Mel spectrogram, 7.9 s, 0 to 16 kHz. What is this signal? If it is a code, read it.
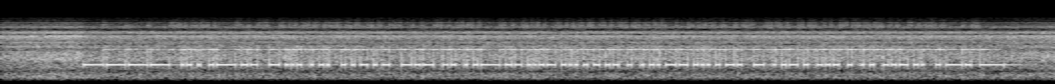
RTTY (45.45 baud, 850 Hz shift), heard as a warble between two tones, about 1270 Hz centre, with radio static and room echo. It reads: POR ELLO, PRUSIA BUSCO UNA NUEVA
